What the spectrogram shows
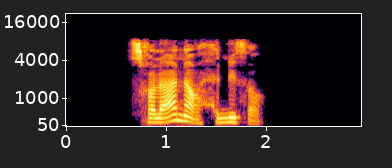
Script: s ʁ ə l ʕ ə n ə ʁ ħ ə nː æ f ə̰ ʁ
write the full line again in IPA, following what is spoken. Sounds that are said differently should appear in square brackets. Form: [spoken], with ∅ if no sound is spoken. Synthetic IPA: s [χ] ə l ʕ [a] n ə ʁ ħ ə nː [i] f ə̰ ʁ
